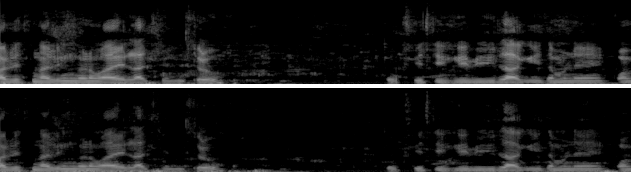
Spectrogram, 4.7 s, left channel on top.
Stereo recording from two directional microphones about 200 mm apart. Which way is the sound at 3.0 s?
5° right (ahead or behind).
